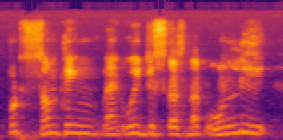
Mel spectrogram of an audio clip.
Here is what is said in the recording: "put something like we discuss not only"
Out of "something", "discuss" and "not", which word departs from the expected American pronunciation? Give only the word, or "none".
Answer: something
